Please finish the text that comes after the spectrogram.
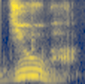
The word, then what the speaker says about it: জিহ্বা: পেশিটার নাম হইতেছে জিহবা বা বাংলায় সঠিক উচ্চারণ বললেই জিউভা জিউভার উপরে আমাদের তালু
